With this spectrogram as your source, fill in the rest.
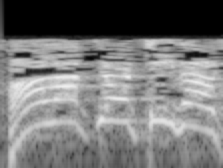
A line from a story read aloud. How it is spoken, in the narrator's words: screamed with a wild look in her eyes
